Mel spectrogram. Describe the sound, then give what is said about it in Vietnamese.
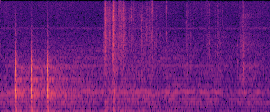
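Knocking on a coffin: three sharp, evenly spaced knocks, then a few fainter, irregular taps over a low, steady background. “Những tiếng gõ cứ vang lên đáng sợ.”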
